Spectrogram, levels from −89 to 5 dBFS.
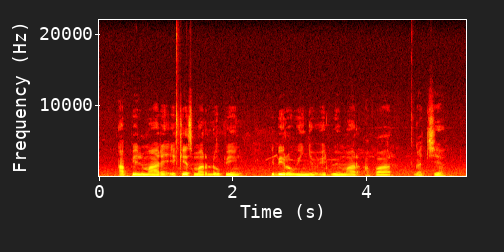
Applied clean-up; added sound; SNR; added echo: none; Bird; 15 dB; none.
